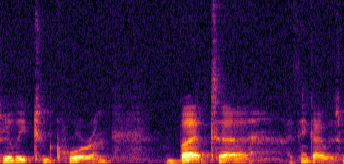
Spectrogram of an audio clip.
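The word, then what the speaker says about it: Teucrorum: It's really tucrorum, but I think I was mispronouncing it earlier, so just a little note on that.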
